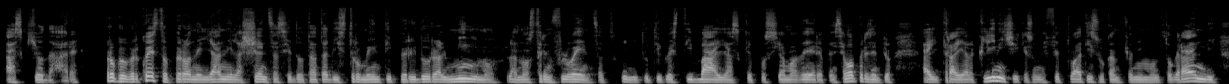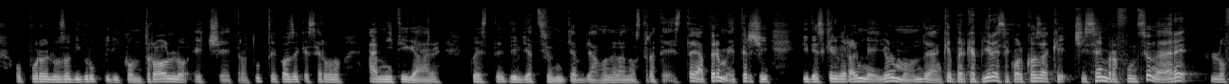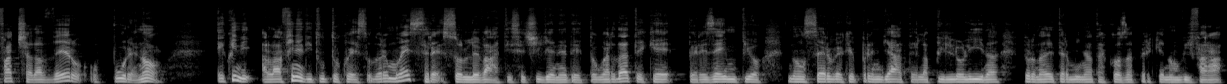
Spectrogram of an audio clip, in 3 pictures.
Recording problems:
none

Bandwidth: 14.5 kHz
